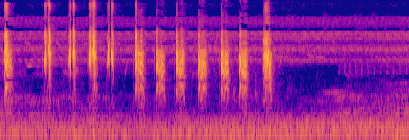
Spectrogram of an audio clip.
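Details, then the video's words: Short phrase of ngacor song from a clamorous reed warbler, offered as tutor material for other birds: about a dozen harsh grating notes in quick series, then near silence. "BURUNG KERAK BASI NGACOR COCOK BUAT MASTERAN"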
